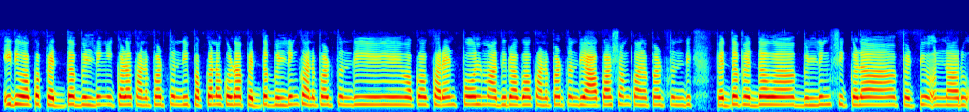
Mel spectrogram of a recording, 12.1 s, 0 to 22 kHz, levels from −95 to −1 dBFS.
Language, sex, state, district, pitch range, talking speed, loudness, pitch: Telugu, female, Andhra Pradesh, Anantapur, 265-280 Hz, 120 wpm, -16 LUFS, 275 Hz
